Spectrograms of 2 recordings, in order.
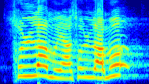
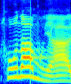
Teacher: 솔과 나무가 합쳐질 때 솔나무야, 솔나무? 아니야. 소나무야. 리을이 없어져 버려. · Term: 리을 탈락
